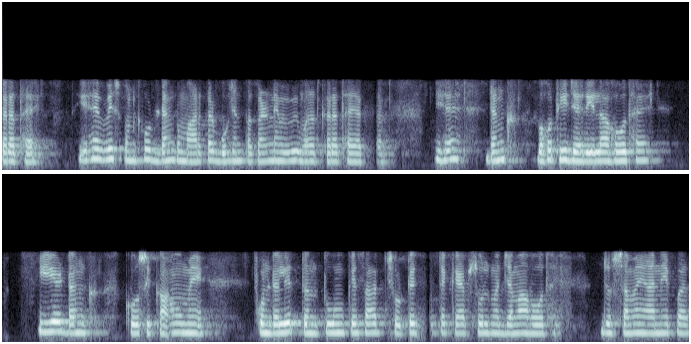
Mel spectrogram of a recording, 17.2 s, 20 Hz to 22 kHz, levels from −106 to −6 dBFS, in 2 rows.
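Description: Throughout, the speech carries the sound of the AMR narrowband mobile codec. Everything above 4 kHz is missing, and the vocal-tract model with sparse pulses gives a buzzy, synthetic edge that fits a mid-range rate near 10.2 kbps. Unlike a plain low-pass filter, this codec also adds that artificial texture, and unlike wideband AMR, the band stops hard at telephone width.

Lost AMR speech frames interrupt it four times. At 4.54 s the decoder reuses the last good pitch and tract settings with falling gain, so about 140 ms of audio is smeared and fades. At 10.62 s a shorter 60 ms loss is drawn out more briefly. At 13.78 s the loss lasts about 160 ms, and at 15.50 s losses are scattered over 360 ms, with runs up to 100 ms. A bare dropout would cut straight to silence. Here the sound stretches, thins out, and returns rough.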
